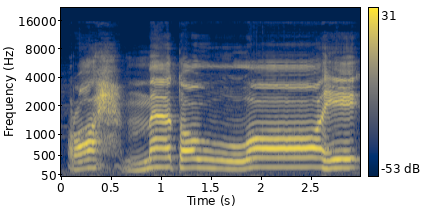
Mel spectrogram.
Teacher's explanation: را پر بھی زبر را کو موٹا کر کے پڑھیں گے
